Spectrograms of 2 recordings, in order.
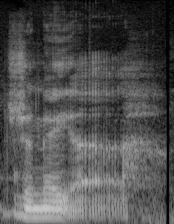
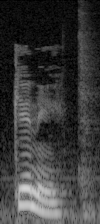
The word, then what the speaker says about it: Guinea: so let's learn a little bit about equatorial Janae all right let's see how to say this guinea guinea oh man I must be confusing I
